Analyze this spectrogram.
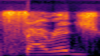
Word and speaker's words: Farage: Nigel Farage rhymes with garbage, and pretty boy blonde Boris Johnson, Thatcher's favorite journalist, and Lord Conrad Black's #1 puppet.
